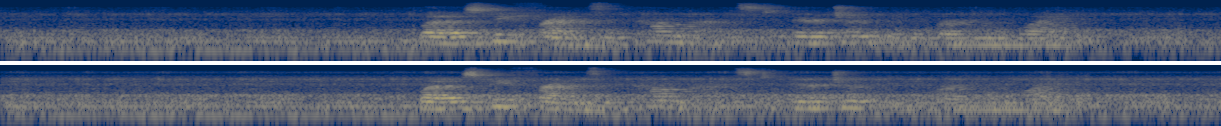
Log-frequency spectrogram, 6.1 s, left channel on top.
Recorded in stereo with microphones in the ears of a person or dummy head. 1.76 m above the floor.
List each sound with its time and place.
2.1 s a woman speaking: 40° right (ahead or behind), 0.5 m; by 5.4 s 75° right (ahead or behind), 2 m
